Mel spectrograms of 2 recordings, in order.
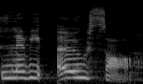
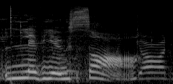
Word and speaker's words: Leviosa: someone's eye out besides you're saying it wrong it's Leviosa not Leviosa you do it and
